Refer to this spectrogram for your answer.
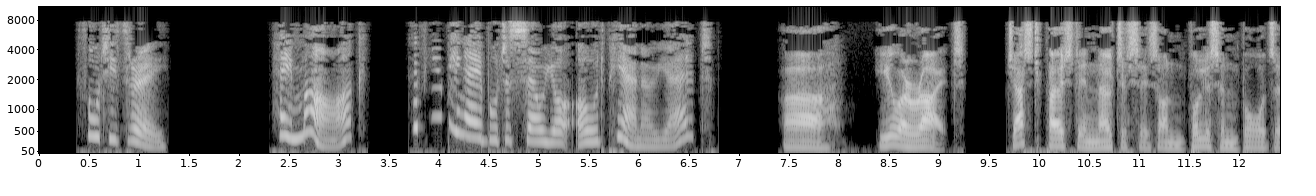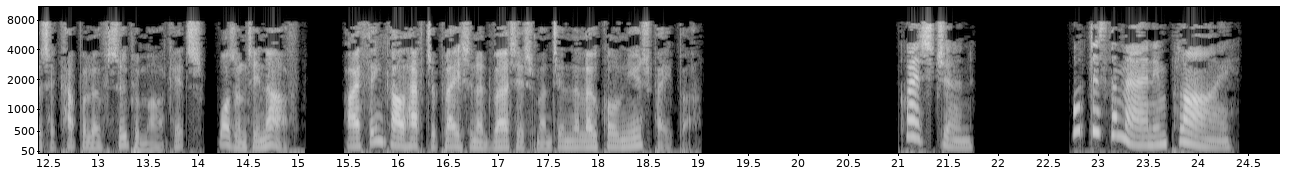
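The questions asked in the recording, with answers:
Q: What does the man imply?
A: He hasn't sold the piano yet.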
